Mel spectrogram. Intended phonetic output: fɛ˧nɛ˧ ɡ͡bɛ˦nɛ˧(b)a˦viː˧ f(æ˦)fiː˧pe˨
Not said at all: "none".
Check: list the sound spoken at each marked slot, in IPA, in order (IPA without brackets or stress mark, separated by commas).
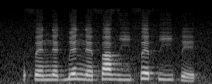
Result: f, ɛ˦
